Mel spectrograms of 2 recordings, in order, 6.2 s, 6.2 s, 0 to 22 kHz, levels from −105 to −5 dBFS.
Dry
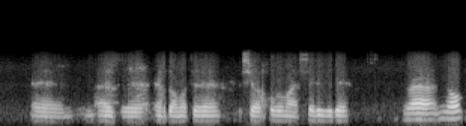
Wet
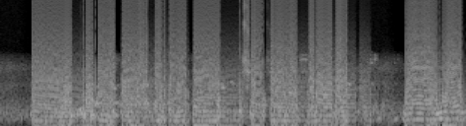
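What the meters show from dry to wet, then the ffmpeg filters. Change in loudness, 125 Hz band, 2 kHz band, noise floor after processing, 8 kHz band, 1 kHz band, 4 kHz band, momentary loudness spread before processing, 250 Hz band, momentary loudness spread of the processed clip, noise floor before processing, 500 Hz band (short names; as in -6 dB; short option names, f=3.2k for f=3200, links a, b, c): -9.0 dB, -1.0 dB, +4.5 dB, -56 dBFS, n/a, -6.5 dB, +9.0 dB, 12 LU, -12.5 dB, 7 LU, -71 dBFS, -16.5 dB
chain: -filter_complex "[0:a]areverse,acompressor=threshold=-41dB:ratio=6,areverse,alimiter=level_in=18dB:limit=-24dB:level=0:latency=1:release=202,volume=-18dB,aeval=exprs='(mod(282*val(0)+1,2)-1)/282':c=same,asplit=2[a][b];[b]adelay=309,lowpass=f=1.7k:p=1,volume=-7dB,asplit=2[c][d];[d]adelay=309,lowpass=f=1.7k:p=1,volume=0.29,asplit=2[e][f];[f]adelay=309,lowpass=f=1.7k:p=1,volume=0.29,asplit=2[g][h];[h]adelay=309,lowpass=f=1.7k:p=1,volume=0.29[i];[a][c][e][g][i]amix=inputs=5:normalize=0,volume=15dB"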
